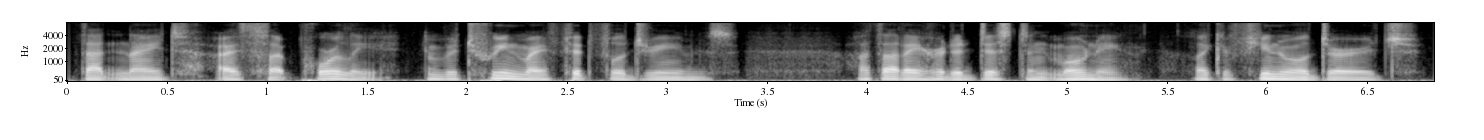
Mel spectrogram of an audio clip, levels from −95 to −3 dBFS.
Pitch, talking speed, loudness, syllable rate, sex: 110 Hz, 185 wpm, -19 LUFS, 5.0 syllables/s, male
